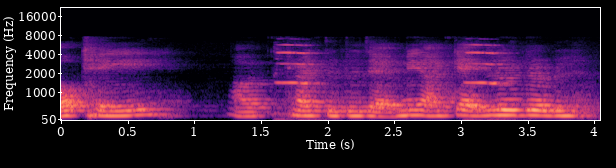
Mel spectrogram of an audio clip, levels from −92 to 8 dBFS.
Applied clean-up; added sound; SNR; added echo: none; Wind instrument, woodwind instrument; 10 dB; reverberation time 0.6 s.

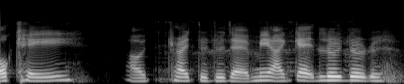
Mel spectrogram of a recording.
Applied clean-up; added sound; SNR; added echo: none; none; none; none.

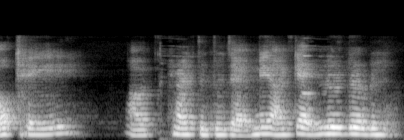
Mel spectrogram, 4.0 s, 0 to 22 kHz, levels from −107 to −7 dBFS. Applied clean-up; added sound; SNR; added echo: neural mask model DeepFilterNet 3.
